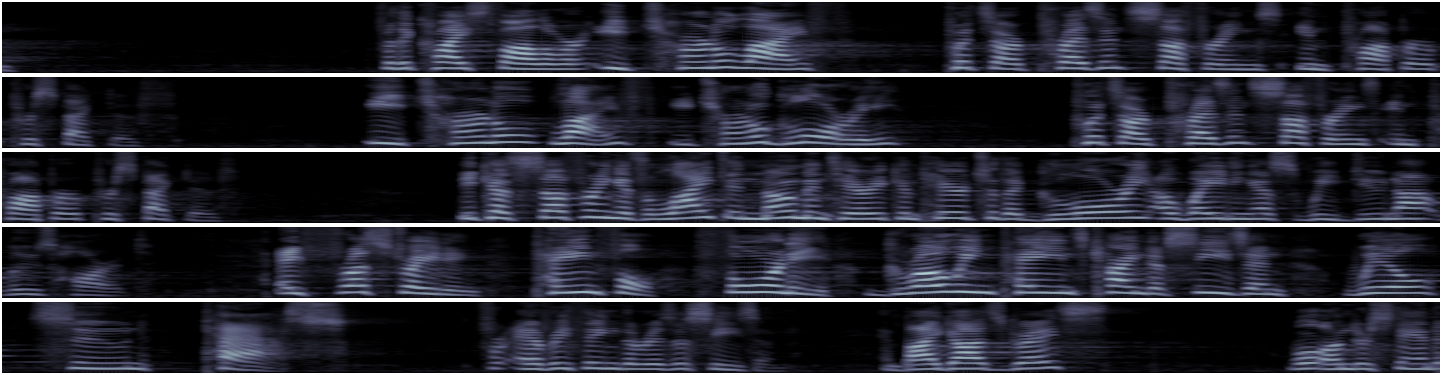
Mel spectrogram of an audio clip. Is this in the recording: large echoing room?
yes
